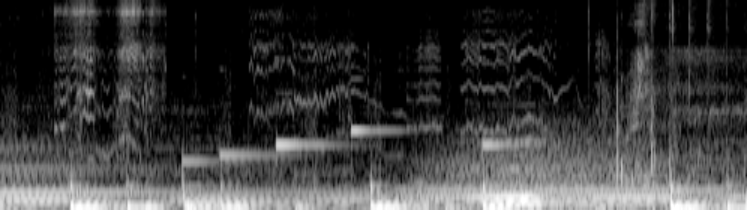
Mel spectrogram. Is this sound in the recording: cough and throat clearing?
no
